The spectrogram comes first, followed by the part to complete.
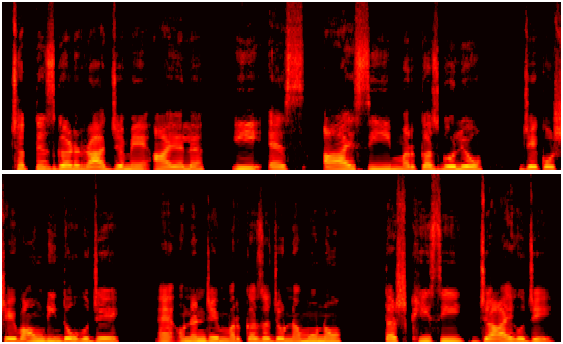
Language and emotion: Sindhi, neutral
